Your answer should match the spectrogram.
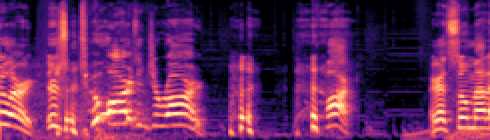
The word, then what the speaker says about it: Jirard: If they can fucking pronounce my name. I think that's just because people don't pay attention. Jared.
